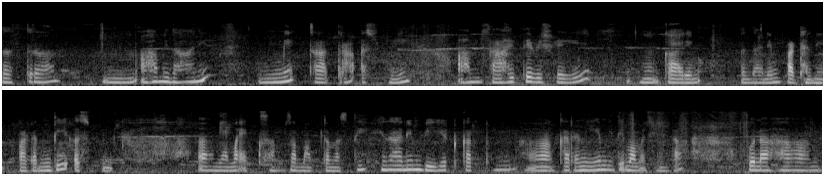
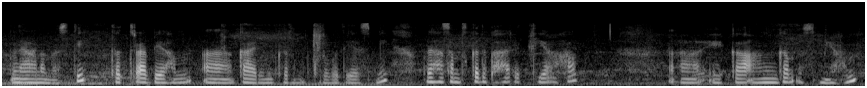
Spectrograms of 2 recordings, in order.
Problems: constant background noise, background conversations at intervals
